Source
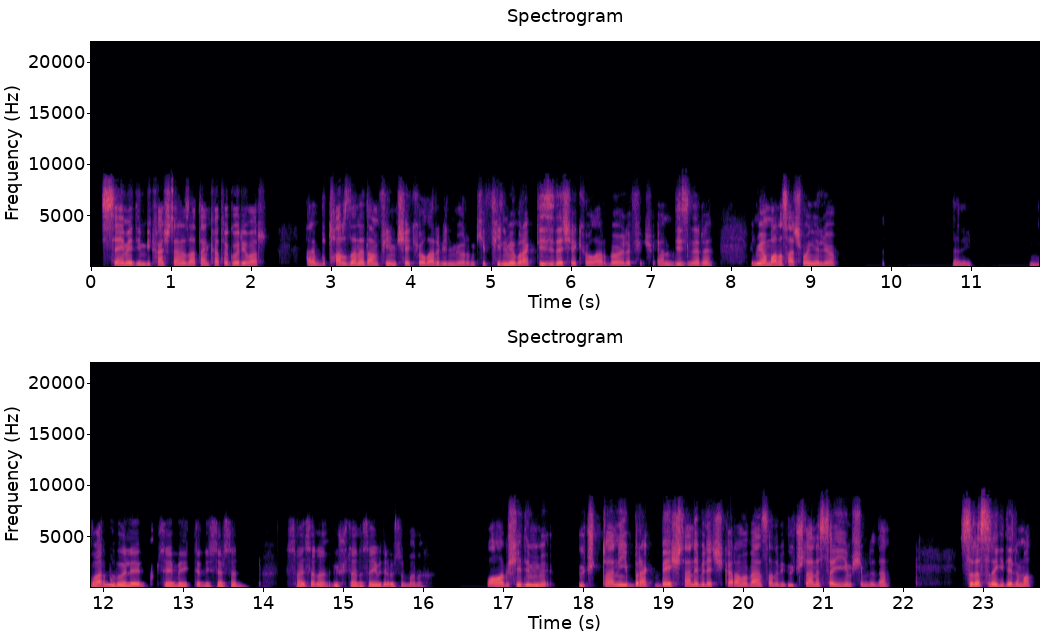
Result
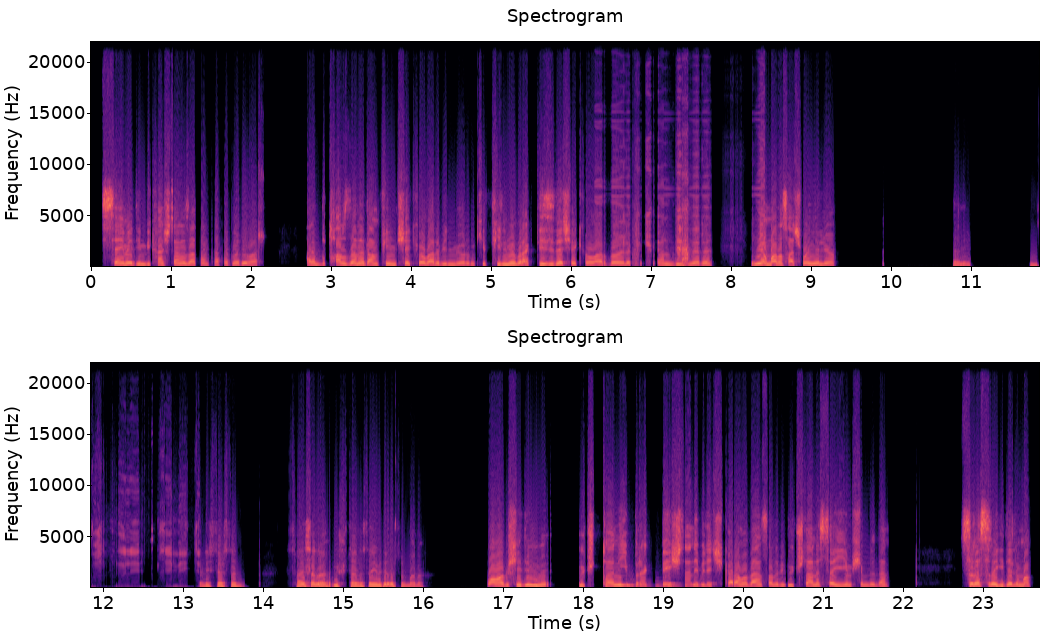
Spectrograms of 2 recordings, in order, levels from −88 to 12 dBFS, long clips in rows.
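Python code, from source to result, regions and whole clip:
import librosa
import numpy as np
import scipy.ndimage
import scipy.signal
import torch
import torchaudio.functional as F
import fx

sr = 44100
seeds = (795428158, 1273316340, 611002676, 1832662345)

y = fx.chain(x, sr, fx.median_filter(points=25),
    fx.bass_treble(bass_db=3, treble_db=-8),
    fx.comb_fb(f0_hz=190.0, decay_s=0.16, harmonics='all', damping=0.0, mix_pct=60), at=(1.3, 2.08))
y = fx.chain(y, sr, fx.high_shelf(hz=2700.0, db=8.5),
    fx.resample_bad(factor=6, down='none', up='hold'), at=(6.29, 8.42))
y = fx.chain(y, sr, fx.cheby2_bandstop(low_hz=200.0, high_hz=730.0, order=4, stop_db=80),
    fx.high_shelf(hz=5800.0, db=7.0),
    fx.env_flatten(amount_pct=70), at=(11.82, 13.21))
y = fx.chain(y, sr, fx.highpass(hz=72.0, slope=12),
    fx.env_flatten(amount_pct=50), at=(14.43, 14.84))
y = fx.chain(y, sr, fx.peak_eq(hz=600.0, db=-14.5, octaves=1.6),
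    fx.hum_notches(base_hz=50, count=9), at=(18.47, 19.61))
y = fx.high_shelf(y, sr, hz=3200.0, db=-11.5)
y = fx.leveller(y, sr, passes=3)
y = fx.peak_eq(y, sr, hz=7300.0, db=8.5, octaves=2.6)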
